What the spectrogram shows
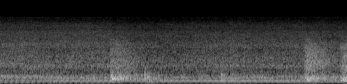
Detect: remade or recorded recorded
